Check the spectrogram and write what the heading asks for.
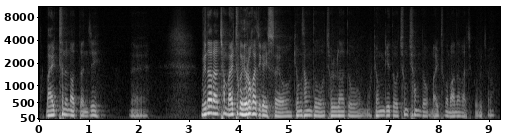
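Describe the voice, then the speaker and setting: A man's voice: mid-range voice, dark tone. A man preaching a sermon as pastor, talking conversationally and putting rhetorical questions to the congregation.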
